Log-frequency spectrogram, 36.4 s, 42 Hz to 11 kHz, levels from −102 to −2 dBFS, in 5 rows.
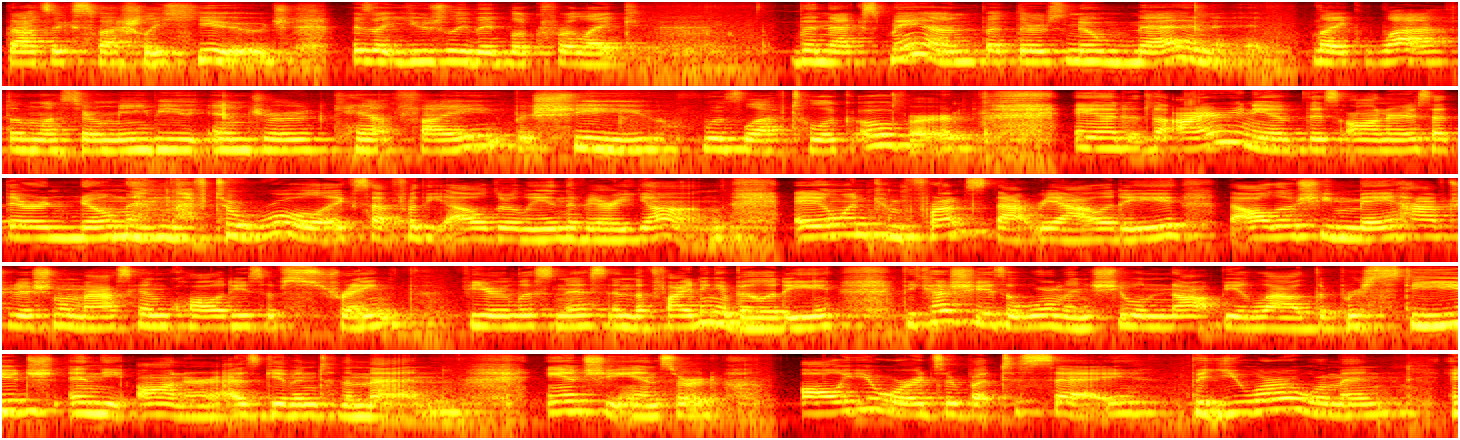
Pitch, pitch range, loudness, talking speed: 210 Hz, 200-225 Hz, -19 LUFS, 185 wpm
